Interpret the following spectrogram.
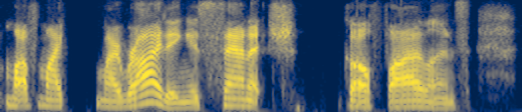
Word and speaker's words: Saanich: my my riding is saanich gulf violence saanich is an anglicized mispronunciation of wasani so i am very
